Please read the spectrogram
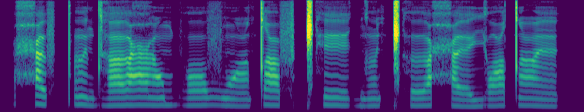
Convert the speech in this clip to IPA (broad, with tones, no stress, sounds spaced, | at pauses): ħ ɛ˥˨ f pʼ ə̃˥˨ dʱ a˧˥ ɐ̯ ʕ ɔ̃˧˥ bʱ ɔ˧˥ v ɔ̃˧˩˧ tˤ ɛ˥˨ f ǁʰ e˥˨ ɡ ə̃˧˥ ǁʰ ə˧˥ ħ ɛ˧˩˧ j ɔ˧˥ tˤ ɛ̃˥˨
